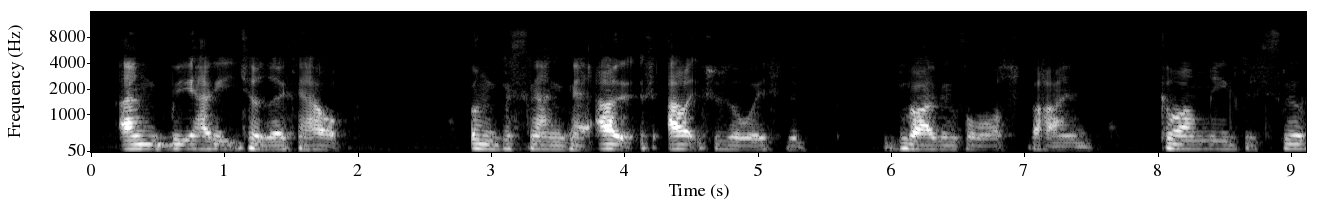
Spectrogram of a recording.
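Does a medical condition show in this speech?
Yes: spinal muscular atrophy.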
